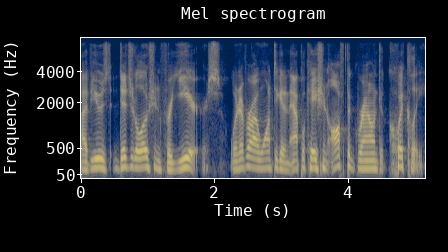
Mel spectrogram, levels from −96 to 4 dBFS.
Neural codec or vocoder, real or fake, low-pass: none; real; 7.2 kHz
